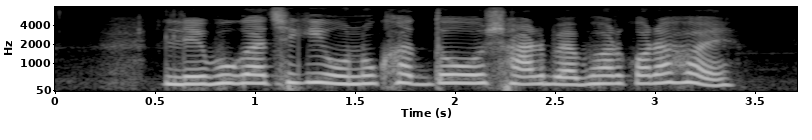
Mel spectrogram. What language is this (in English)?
Bangla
